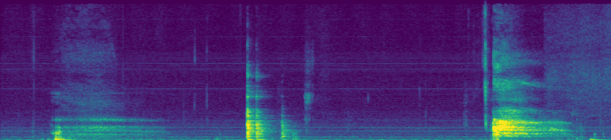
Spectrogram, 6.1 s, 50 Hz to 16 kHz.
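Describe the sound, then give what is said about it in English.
A deep, audible breath out, then a couple of sharp glass clinks and another heavy, sighing exhale as someone takes a sip of Rav, an 8% strong ale from Carton. Low hum underneath, no talking. “Deep breath leading into a sip of beer.”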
